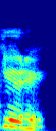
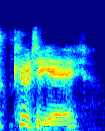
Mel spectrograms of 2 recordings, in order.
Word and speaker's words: Cooter: Jim Bob Cooter. – James Coutier. – It's pronounced Cooter.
